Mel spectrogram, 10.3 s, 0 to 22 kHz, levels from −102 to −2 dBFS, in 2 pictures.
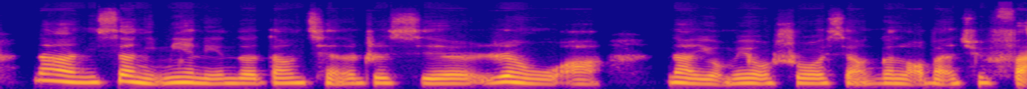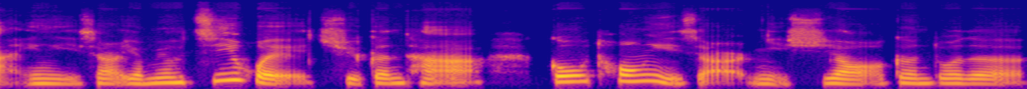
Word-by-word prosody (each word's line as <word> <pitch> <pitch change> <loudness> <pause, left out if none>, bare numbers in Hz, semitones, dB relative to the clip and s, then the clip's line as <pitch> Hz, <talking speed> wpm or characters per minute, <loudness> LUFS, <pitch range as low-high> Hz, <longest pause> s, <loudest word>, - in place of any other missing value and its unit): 那 275 -5 +3
你 215 0 0
像 235 +1 +2
你 - - -4
面 210 0 +1
临 180 +1 -4
的 185 -1 0
当 195 +1 -2
前 220 -2 -5
的 185 - -4
这 195 -1 -2
些 180 -2 -2
任 210 +1 +2
务 165 - -5
啊， 165 - -4 0.3
那 210 -3 +1
有 170 -2 -3
没 185 - -5
有 185 -1 0
说 185 -2 -2
想 185 - -5
跟 185 -1 -2
老 - - -1
板 180 0 -3
去 205 - -5
反 185 -2 -1
映 180 0 -1
一 170 0 -7
下 185 0 -2
儿？ - - -3
有 175 - +1
没 190 +3 0
有 210 +1 +4
机 280 +8 +1
会 - - +5
去 180 - -5
跟 185 +2 0
他 - - +1 0.3
沟 245 +2 +7
通 260 0 +3
一 190 -7 0
下 180 - -6
儿， - - -2
你 170 -2 -7
需 190 - -6
要 170 -3 +2
更 185 -1 -2
多 185 -1 -1
的， 175 -1 -2
190 Hz, 285 characters per minute, -23 LUFS, 180-215 Hz, 0.3 s, 沟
